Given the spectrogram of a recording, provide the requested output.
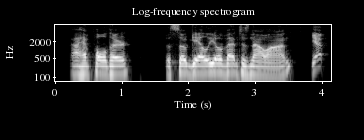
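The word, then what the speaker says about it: Solgaleo: And I think I got 10 tickets every time, and you need 100, and then you get Sogaleo, or Sogaleo. Yep. Sogaleo, I think is how you say it.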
